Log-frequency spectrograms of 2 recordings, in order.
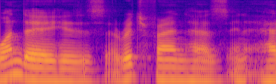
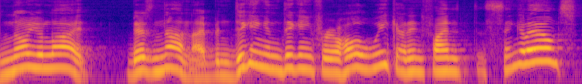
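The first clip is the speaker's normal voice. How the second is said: loud, much higher, indignant ranting; angry outburst; 10 semitones higher, 6 dB louder than usual. Acted. Poor friend ranting at the rich friend about no gold, furious. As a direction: spit out betrayal, voice climbing.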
